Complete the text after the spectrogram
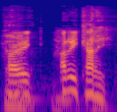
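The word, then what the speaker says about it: hara-kiri: Harry Carey or Harikari? How do you say it? – Harikari.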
